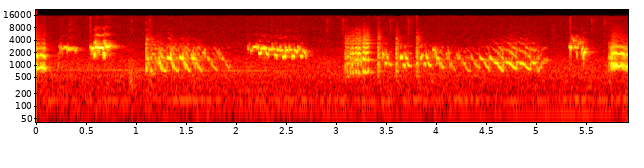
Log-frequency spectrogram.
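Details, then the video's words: Budgerigar singing in phrases of rapid falling buzzy notes and chattering trills, with some sharp squeaks, separated by short silences. "Пение волнистого попугая"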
